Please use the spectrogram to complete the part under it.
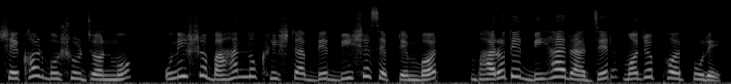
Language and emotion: Bengali, neutral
